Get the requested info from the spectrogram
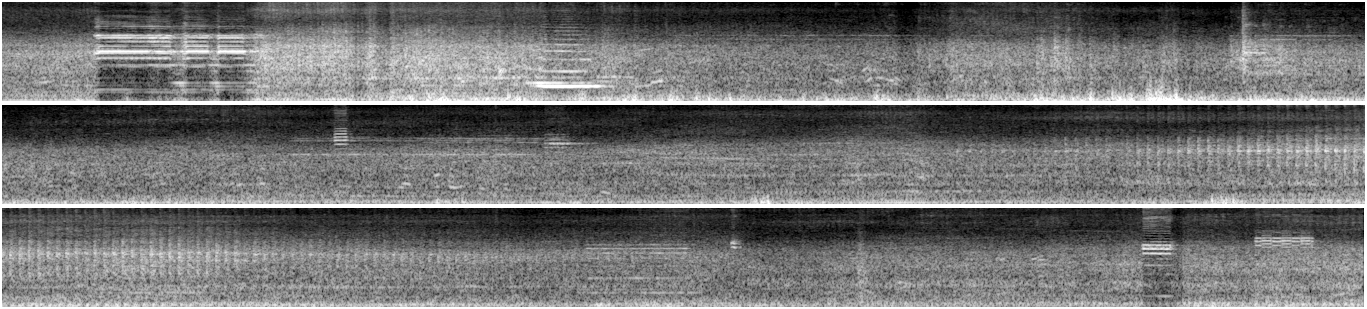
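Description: Road traffic passing on a town street: motorcycles, scooters and cars running by. A vehicle horn honks for about a second near the start, with a shorter honk a few seconds later.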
